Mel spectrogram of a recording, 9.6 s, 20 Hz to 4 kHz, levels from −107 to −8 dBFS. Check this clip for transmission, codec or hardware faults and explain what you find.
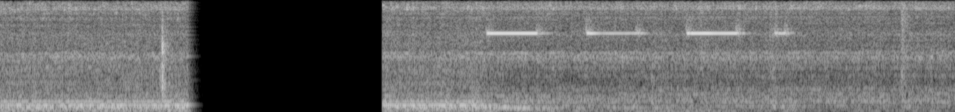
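Three transmission faults appear in the middle of the clip, all from the receiving end of a call. The audio is also band-limited with nothing above 4 kHz, which fits a G.711 A-law call path at 64 kbps.

Call audio freeze, 1.88 to 3.85 s: The cause is likely packets held up in transit, leaving the jitter buffer empty. For about 1.9 s the receiver had nothing to play and filled the time itself. The last sound trails off briefly, then about 1.8 s of silence follows. When the audio resumes, it continues from where it stopped, so nothing is lost, but the whole clip from here on runs nearly two seconds late.

Jitter buffer speed-up, 3.96 to 4.33 s: Once the held-back packets arrived together, the buffer was holding more than its target. To shrink that backlog, the receiver repeatedly cut out short pitch-period-sized slices, around 50 ms in total. 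The sound plays at about 113% speed with its pitch unchanged, so this stretch feels briefly hurried and compressed.

Jitter buffer slow-down, 4.37 to 4.63 s: Right after the speed-up, the buffer was judged too low, so the receiver added material back by repeating single pitch periods, 53 ms in all. Playback drops to about 82% speed at the same pitch. Sounds in this short stretch are drawn out, and the repeated cycles can give a faint warble before normal timing returns.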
